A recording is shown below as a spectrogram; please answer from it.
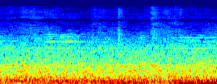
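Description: A steady low background rumble or hum, with no distinct events.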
